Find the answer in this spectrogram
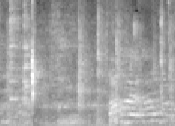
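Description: Several people talking over one another, with a young child's voice among them.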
